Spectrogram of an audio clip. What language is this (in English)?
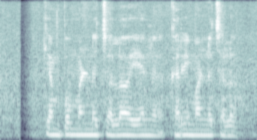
Kannada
